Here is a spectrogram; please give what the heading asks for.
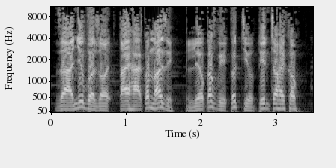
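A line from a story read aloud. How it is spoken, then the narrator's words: Loud laughing. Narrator (Vietnamese): Người áo đen cười lớn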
